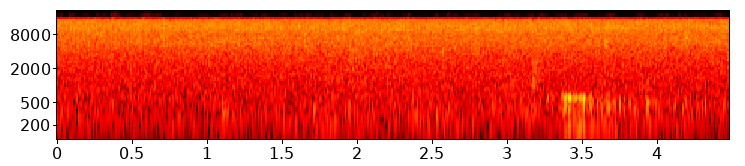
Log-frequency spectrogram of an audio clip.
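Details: Steady hiss with one brief gurgling rumble near the end: a normal hunger growl (borborygmi) from an empty stomach.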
